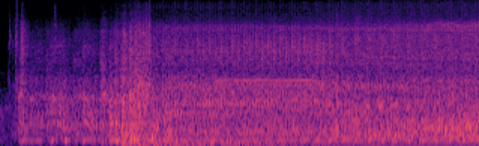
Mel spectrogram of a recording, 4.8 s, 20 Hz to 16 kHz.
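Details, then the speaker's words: 2002 VW Golf PD130 diesel after the injector loom was replaced. First start after reconnecting the battery: about a second of cranking, then it catches and settles into a steady, even idle, "loads healthier." "yeah loads healthier that though nope yeah listen to that baby purr"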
